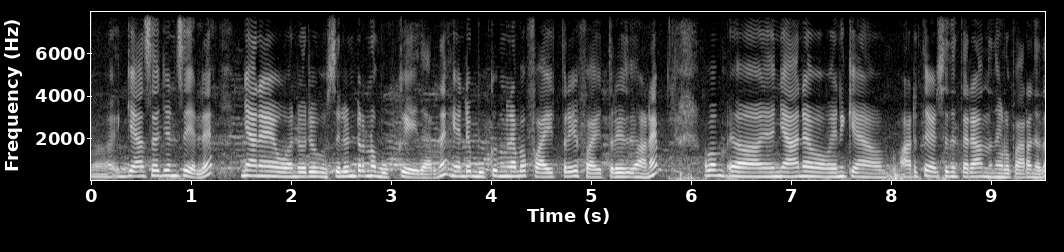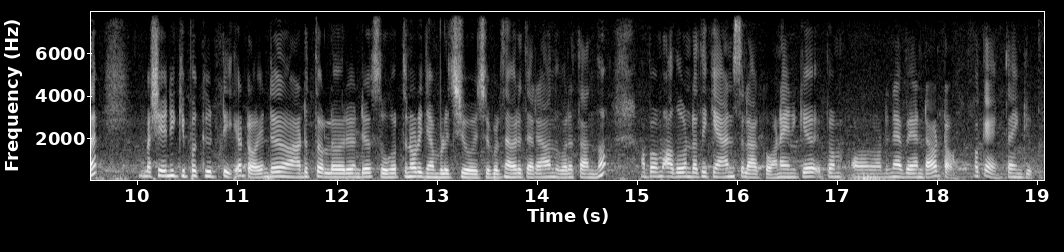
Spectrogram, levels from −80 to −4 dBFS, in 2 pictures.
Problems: constant background noise, background conversations at intervals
